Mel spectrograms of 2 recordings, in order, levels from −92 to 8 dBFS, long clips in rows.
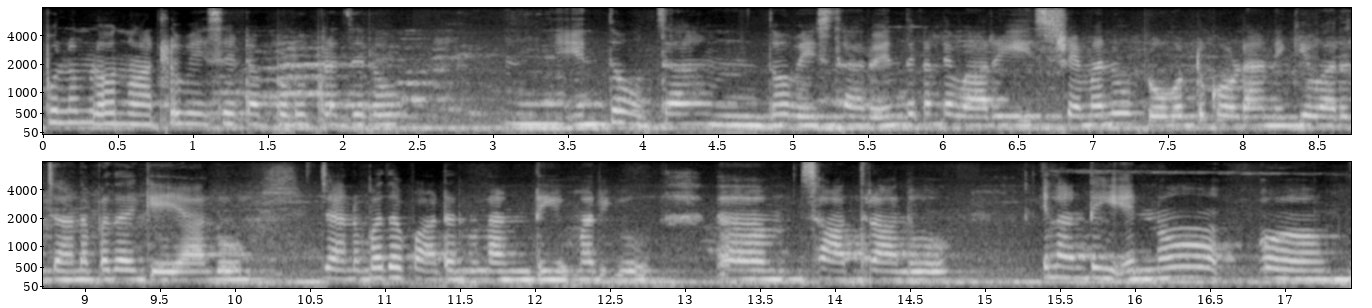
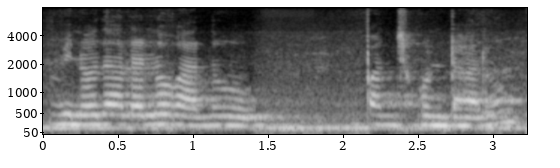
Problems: none marked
